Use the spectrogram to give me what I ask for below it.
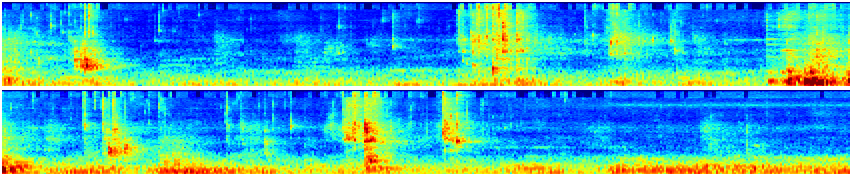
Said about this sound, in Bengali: এবার দিয়ে দেবো আমি এই চালটা, এই চালটা আমি দিয়ে দিচ্ছি।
